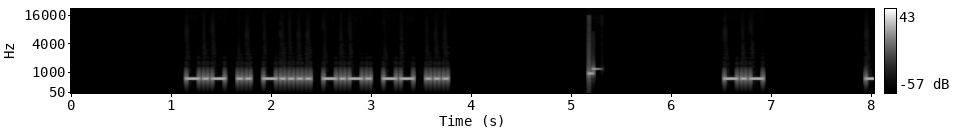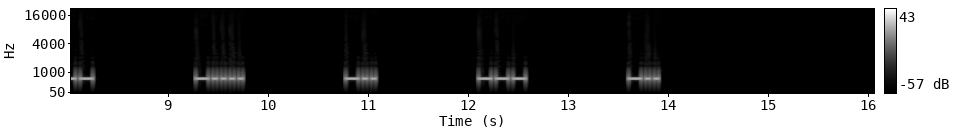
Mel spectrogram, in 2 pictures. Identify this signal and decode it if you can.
Morse code, heard as a keyed tone, about 28 wpm, spaced as for 12 wpm, 700 Hz. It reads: KI6CMS KM6DOD
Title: USA Call Signs - 6 Characters - 8x Character Spacing - 28wpm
